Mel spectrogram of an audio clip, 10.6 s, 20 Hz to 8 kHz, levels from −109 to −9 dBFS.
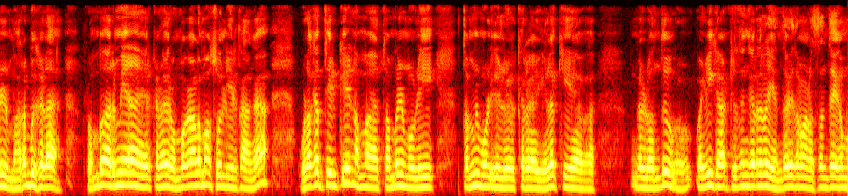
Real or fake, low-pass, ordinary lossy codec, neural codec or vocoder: real; 7.2 kHz; none; none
